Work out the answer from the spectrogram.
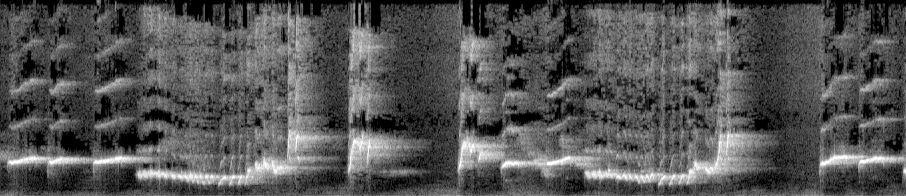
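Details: White-rumped shama in active song for a lure and training recording: paired high whistles, then a descending warbled run rising to sharp upward sweeps, with the whole phrase repeated twice.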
